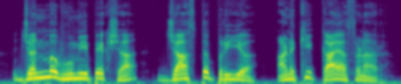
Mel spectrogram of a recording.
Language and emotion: Marathi, neutral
